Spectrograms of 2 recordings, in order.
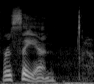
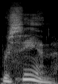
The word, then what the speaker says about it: Rasan: And it's Rasan. Rasan.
